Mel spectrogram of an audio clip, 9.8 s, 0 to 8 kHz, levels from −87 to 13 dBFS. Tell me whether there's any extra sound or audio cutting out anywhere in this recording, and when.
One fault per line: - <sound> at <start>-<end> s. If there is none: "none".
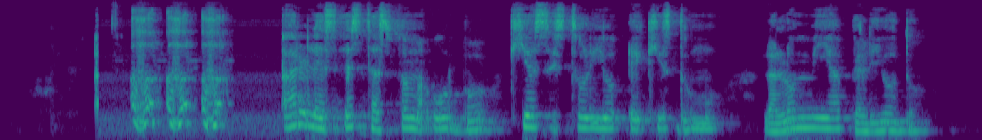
- cough at 1.1-2.4 s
